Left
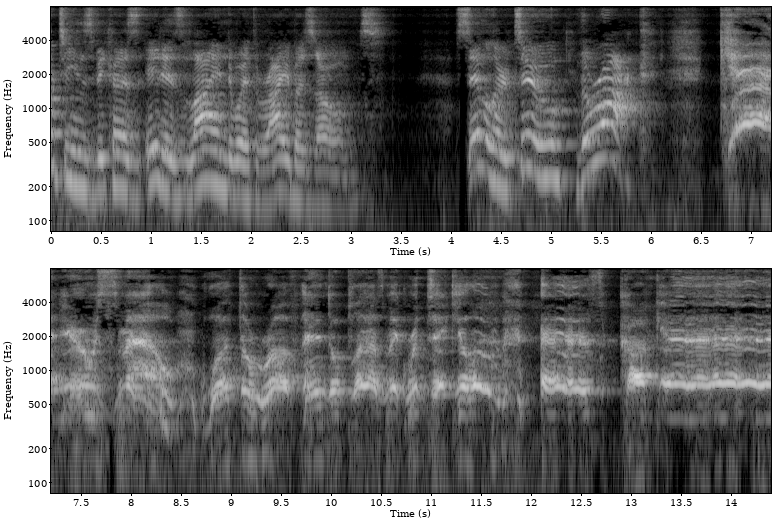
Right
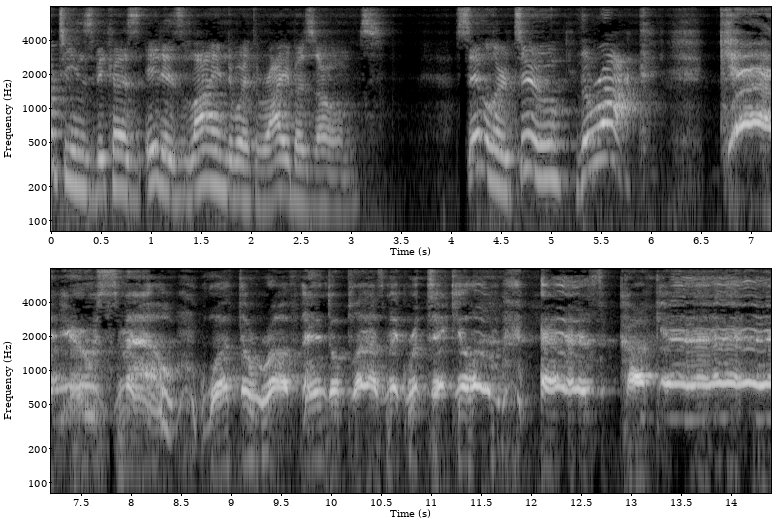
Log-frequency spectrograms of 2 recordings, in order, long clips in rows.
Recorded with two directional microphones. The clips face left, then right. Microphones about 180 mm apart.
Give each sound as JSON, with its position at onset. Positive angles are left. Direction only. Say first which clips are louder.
{"t": 0.1, "sound": "speech", "louder": "right 2 dB", "side_deg": -20}
{"t": 4.1, "sound": "speech", "louder": "right 3 dB", "side_deg": -25}
{"t": 6.7, "sound": "speech", "louder": "right 3 dB", "side_deg": -30}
